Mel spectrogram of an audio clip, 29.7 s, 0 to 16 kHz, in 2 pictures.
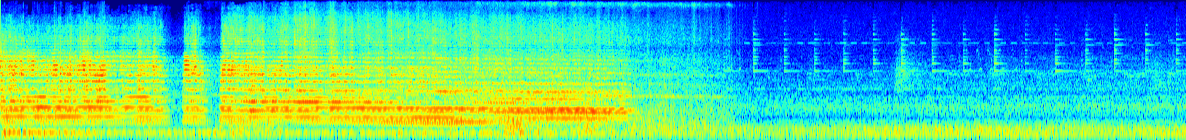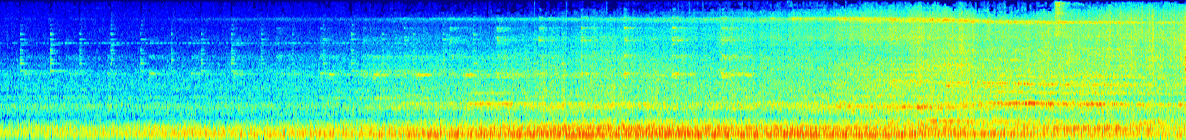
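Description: A locomotive's multi-chime air horn sounds one long blast, broken twice for an instant, until about eight seconds in. Then a grade-crossing bell rings steadily while the low rumble of approaching diesel locomotives, a CP SD60 and a CREX ES44AC, builds and grows loud as they pass.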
